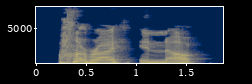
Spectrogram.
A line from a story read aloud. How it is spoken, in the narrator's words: Merlin laughed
